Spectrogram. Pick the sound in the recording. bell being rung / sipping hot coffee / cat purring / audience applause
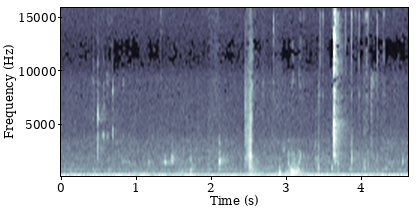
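sipping hot coffee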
